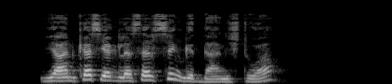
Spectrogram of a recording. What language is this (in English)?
Central Kurdish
